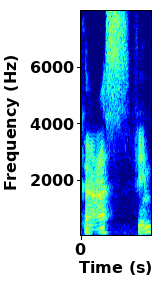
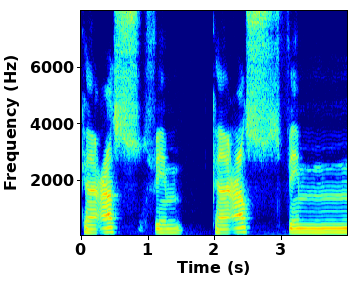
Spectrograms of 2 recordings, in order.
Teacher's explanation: You have to show that it's a sad by making it full mouth.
